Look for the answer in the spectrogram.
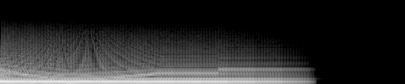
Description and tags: Acid Bass: 110 BPM C2 note, not your typical saw/square basslines. High sweeping filters in parallel Sampled in Ableton using massive, compression using PSP Compressor2 and PSP Warmer. Random presets, and very little other effects used, mostly so this sample can be re-sampled. 110 BPM so it can be pitched up which is usually better then having to pitch samples down.
bpm, 909, hardcore, beat, sub, noise, effect, house, glitch-hop, electronic, 808, 110, dance, techno, acid, dub-step, club, bass, glitch, rave, trance, processed, porn-core, resonance, bounce, synth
